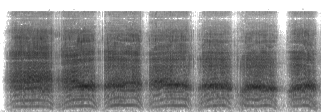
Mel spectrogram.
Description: Кричит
